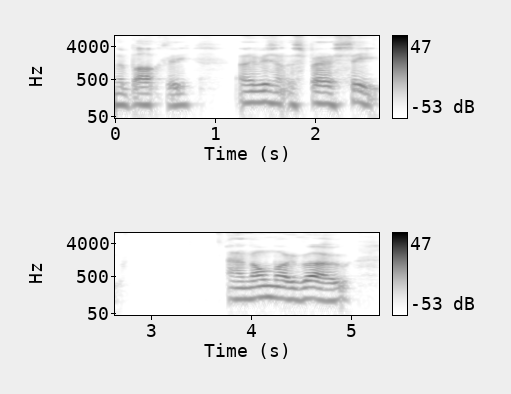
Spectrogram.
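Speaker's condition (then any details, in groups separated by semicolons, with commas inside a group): Motor neuron disease; progressive muscle wasting whole body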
